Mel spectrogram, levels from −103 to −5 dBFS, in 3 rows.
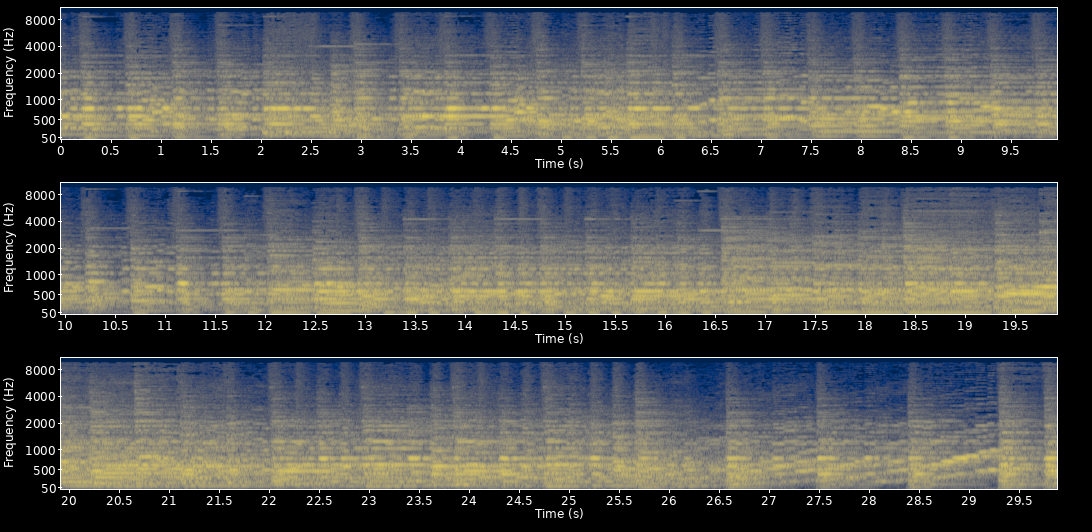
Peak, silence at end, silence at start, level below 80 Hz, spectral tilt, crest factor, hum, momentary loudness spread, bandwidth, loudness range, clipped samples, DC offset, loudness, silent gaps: -8 dBFS; 0 s; 0 s; -44 dBFS; -7 dB/octave; 18 dB; none; 5 LU; 10 kHz; 4 LU; under 0.1%; under 0.1%; -26 LUFS; none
